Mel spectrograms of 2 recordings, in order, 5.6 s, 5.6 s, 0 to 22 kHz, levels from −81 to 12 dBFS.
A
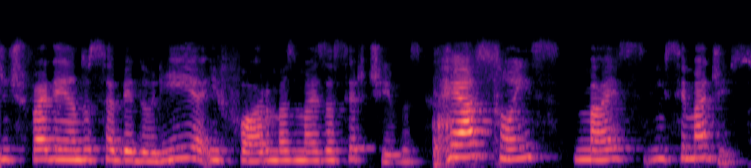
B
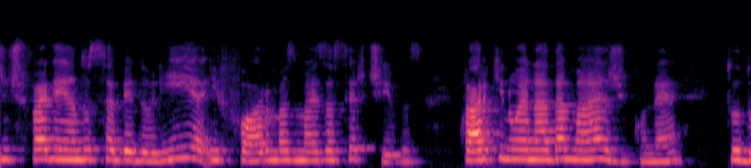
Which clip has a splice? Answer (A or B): A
